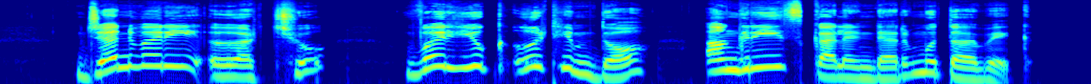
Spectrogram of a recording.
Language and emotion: Kashmiri, neutral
